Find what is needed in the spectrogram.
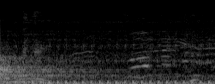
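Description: A steady low rumble under faint voices in the background during a pause in amplified speech.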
